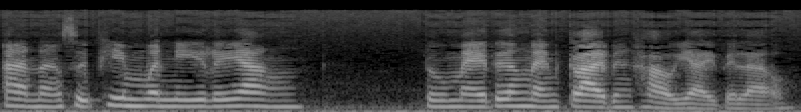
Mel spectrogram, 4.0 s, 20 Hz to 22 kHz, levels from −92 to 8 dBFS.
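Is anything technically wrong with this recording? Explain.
Yes, two faults run through the whole of this speech clip.

The first is low bit depth with noise shaping. A steady, thin hiss sits only about 15 dB below the speech and climbs sharply toward the treble, which fits a signal held to roughly 7 bits. The rounding error has been pushed upward in frequency rather than left flat. Plain low bit depth without shaping gives a broader, grittier noise that clings to the signal. Here the noise stays even and bright.

The second is plainly audible codec damage, most likely from HE-AAC compression at a bitrate around 20 kbps. Nothing reaches above 14.9 kHz. Below that, the treble sounds bright but synthetic: s sounds come out gritty, metallic or lispy, and the upper harmonics don't line up with the lower ones. That points to the top band being rebuilt by copying lower bands upward, not coded directly. 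A simple low-pass or ordinary MP3 loss would dull the treble rather than fake it.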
